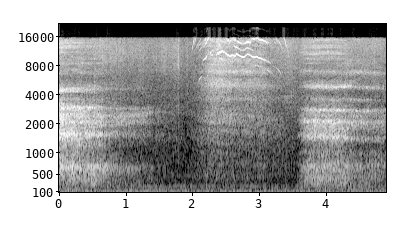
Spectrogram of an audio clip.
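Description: Deep, slow breathing during a yoga session for tight hips: a long audible exhale, a pause, then another breath drawn in, close and unhurried with no talk.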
